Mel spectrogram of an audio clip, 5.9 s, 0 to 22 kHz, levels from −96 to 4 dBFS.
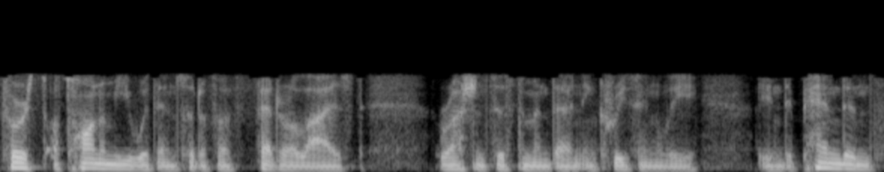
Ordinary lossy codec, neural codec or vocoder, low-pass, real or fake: MP3, 32 kbps; none; 3.6 kHz; real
